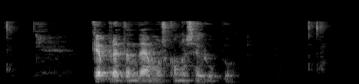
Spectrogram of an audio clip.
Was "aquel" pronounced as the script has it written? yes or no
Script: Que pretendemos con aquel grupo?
no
